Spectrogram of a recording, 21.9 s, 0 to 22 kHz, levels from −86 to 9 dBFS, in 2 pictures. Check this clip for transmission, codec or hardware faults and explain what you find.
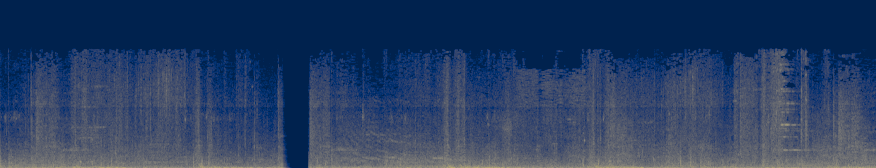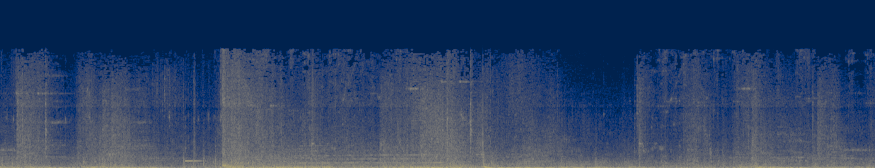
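Four network-related faults are audible, all tied to the receiver's jitter buffer.

A call audio freeze runs from 3.53 to 3.89 s. The last sound is carried on as a fading buzz or hiss, then about 240 ms of silence. The cause is likely packets held up in transit, draining the buffer. About 330 ms is inserted and nothing is lost.

A skip ahead follows at 4.13 to 4.15 s. Roughly 70 ms of audio was dropped while later audio was already queued. Playback jumps forward with almost no gap. The two sides are joined nearly directly.

A jitter buffer slow-down spans 4.38 to 5.37 s. The buffer was short, so the receiver repeated single pitch periods many times to rebuild its reserve. It added 69 ms, and playback runs at 94% speed. The pitch is unchanged and sounds are drawn out.

A jitter buffer speed-up occurs from 9.08 to 9.50 s. 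The buffer held more than its target, so short pieces of a pitch period or two were cut repeatedly, roughly 50 ms in all. The audio runs at 110% speed, hurried but at the same pitch.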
